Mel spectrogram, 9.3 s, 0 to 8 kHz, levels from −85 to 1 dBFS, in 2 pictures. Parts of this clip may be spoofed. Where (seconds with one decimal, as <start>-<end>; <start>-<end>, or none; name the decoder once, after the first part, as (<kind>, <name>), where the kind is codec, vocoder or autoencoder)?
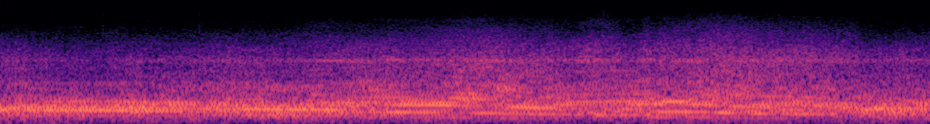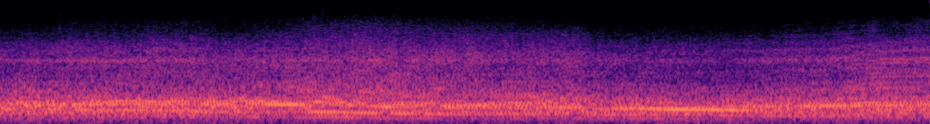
0.5-2.5 (codec, DAC)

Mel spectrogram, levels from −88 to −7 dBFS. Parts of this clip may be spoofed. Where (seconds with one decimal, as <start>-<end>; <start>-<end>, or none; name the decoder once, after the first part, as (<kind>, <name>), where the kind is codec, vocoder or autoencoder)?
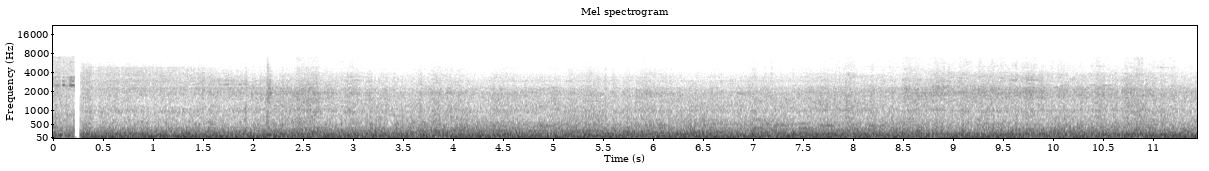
4.3-7.7 (codec, DAC)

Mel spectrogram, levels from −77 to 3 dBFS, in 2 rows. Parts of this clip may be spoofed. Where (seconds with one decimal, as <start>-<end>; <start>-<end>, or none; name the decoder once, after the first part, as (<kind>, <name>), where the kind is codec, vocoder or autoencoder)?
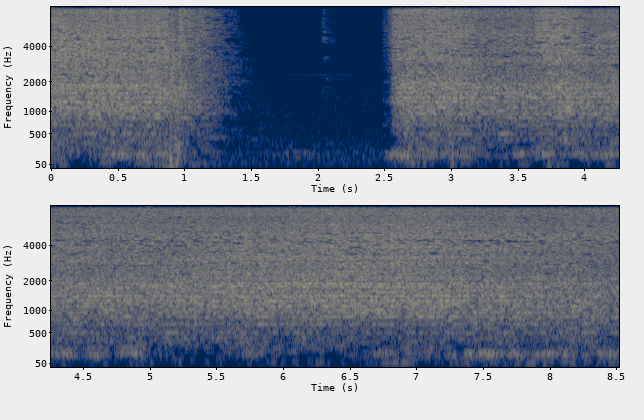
none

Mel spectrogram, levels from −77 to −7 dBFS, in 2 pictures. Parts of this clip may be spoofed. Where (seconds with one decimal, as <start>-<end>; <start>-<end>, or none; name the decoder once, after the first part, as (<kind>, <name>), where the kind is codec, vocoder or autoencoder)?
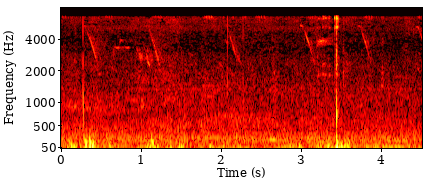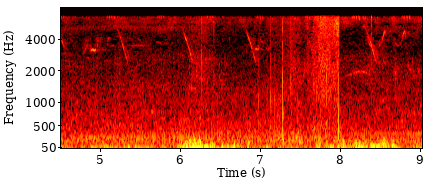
none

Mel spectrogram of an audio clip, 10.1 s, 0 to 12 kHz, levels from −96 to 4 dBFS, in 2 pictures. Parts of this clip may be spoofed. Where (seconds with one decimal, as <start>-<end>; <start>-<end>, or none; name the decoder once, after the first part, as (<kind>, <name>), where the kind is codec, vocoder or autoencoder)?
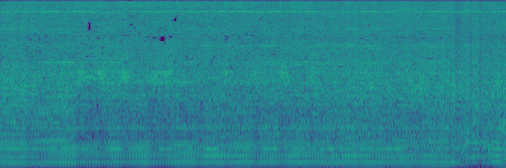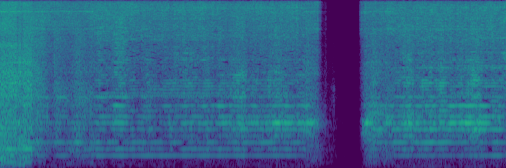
4.5-6.0 (codec, DAC); 8.1-9.0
